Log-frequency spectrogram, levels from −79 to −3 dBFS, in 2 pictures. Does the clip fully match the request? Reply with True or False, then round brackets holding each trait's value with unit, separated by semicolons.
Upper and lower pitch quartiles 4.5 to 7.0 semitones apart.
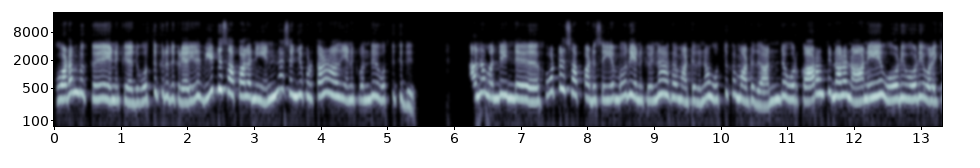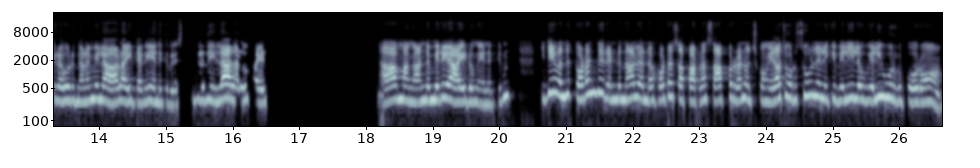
False (3.7 semitones)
